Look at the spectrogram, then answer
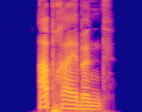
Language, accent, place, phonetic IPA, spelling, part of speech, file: German, Germany, Berlin, [ˈapˌʁaɪ̯bn̩t], abreibend, verb, De-abreibend.ogg
- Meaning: present participle of abreiben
